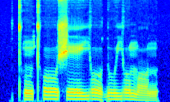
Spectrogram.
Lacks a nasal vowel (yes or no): no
